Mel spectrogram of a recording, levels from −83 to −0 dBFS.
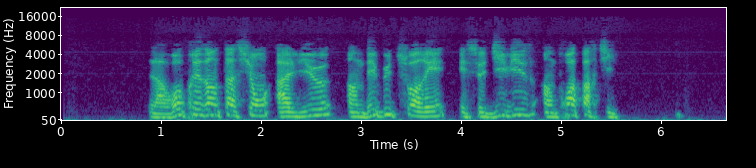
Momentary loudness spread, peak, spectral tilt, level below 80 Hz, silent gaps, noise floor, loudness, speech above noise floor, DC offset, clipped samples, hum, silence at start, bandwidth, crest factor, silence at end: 6 LU; -2 dBFS; -5.5 dB/octave; -50 dBFS; none; -46 dBFS; -19 LUFS; 27 dB; under 0.1%; under 0.1%; none; 0.05 s; 16 kHz; 18 dB; 0.25 s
